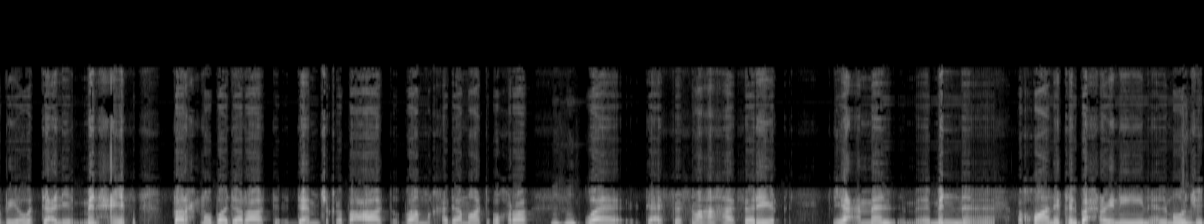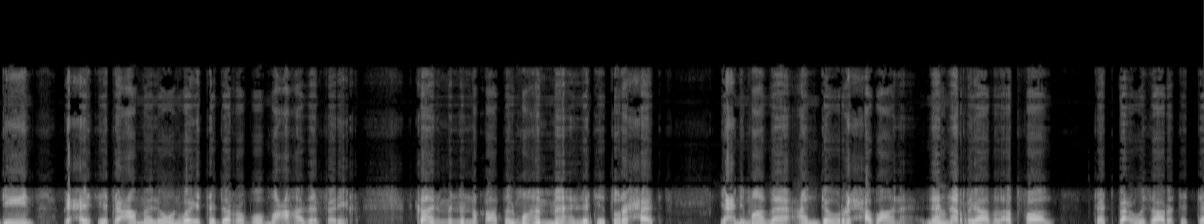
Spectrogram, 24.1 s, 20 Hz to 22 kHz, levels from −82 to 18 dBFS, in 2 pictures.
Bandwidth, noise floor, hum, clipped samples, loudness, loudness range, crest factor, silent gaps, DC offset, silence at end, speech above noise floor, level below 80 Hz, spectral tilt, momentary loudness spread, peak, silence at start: 16 kHz; -40 dBFS; none; under 0.1%; -18 LUFS; 3 LU; 18 dB; none; under 0.1%; 0 s; 21 dB; -54 dBFS; -5 dB/octave; 8 LU; 0 dBFS; 0.05 s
